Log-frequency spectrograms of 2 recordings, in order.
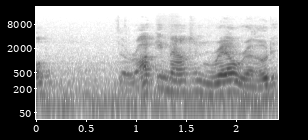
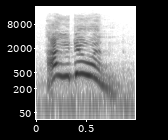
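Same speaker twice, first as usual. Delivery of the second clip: much higher, loud chirpy engine voice; Old Pete voice; 14 dB louder than usual. Acted. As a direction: greet the children as Old Pete. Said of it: "Old Pete".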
